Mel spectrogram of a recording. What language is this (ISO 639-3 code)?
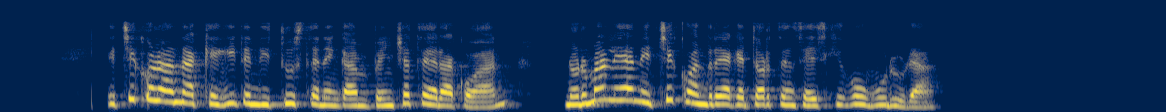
eus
